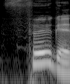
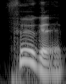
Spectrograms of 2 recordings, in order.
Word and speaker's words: Vögel: of different words, like Vögel, birds. Try to pronounce an O, so the German version of an O, and then round your lips. Ö, Ö. And you get Ö.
